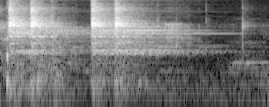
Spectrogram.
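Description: Crinkling and a few light clicks from a plastic-and-paper spice packet as it is picked up and handled, dying down in the second half.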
